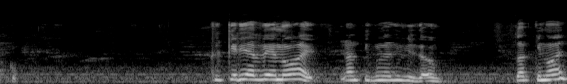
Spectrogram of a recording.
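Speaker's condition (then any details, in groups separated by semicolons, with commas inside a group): Cerebral palsy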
